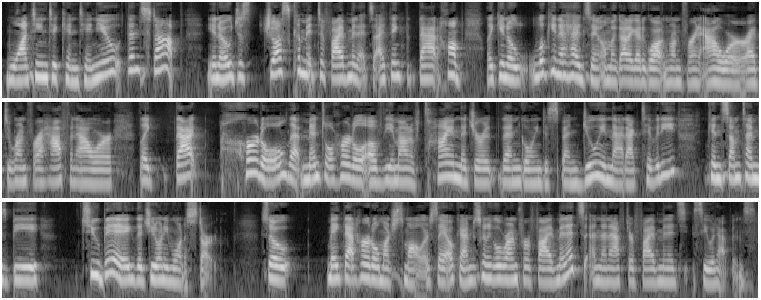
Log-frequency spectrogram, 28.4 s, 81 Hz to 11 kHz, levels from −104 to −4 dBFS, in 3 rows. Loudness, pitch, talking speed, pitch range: -29 LUFS, 205 Hz, 220 wpm, 190-235 Hz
